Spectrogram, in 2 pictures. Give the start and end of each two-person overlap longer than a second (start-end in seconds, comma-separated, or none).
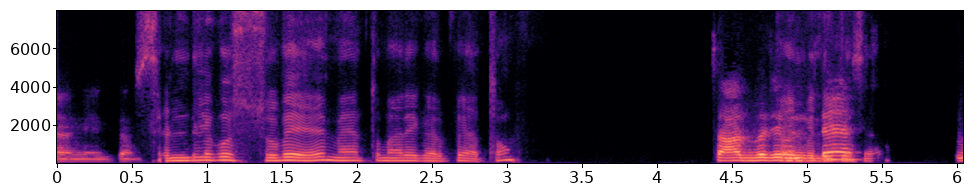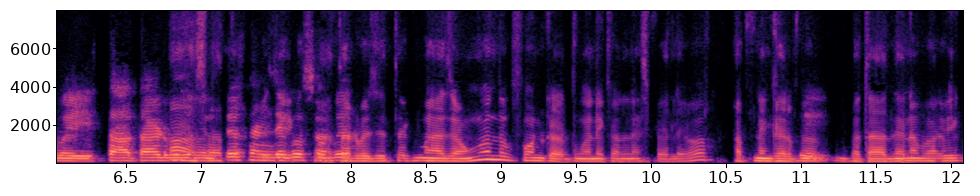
6.8-8.0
